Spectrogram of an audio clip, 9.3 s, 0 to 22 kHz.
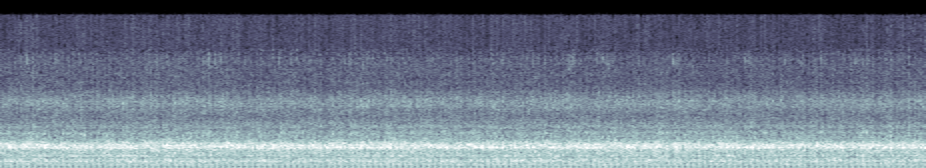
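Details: Briggs & Stratton 7,350 W surge / 5,250 W generator after replacement carb, custom air filter and tune-up, throttle set by rough guess with no load: steady, even drone with no misses, surges or knocks, holding speed cleanly; normal running.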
